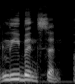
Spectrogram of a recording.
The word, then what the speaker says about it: Liebensohn: It's pronounced Liebensohn. The H is silent. – Okay, Liebensohn.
